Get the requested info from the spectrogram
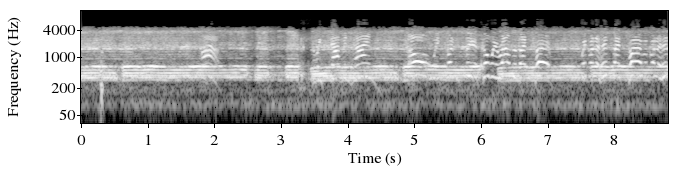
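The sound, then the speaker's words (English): A train whistle blows loud in one long, continuous blast lasting several seconds, sounded because a car is stalled at a grade crossing, its steady chord-like tone with faint rising and falling wavers riding over the top. “There's a car stalled at grade crossing. I know, I see it. Well, the whistle, quick, quick.”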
